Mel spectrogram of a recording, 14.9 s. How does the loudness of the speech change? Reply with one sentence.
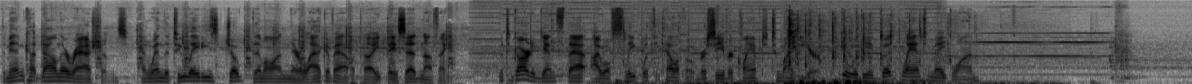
The volume of the speech stays about the same.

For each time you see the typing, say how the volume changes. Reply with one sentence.
The typing can be heard from 7.5 to 13.8 s, getting louder then quieter.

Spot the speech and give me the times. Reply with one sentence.
The speech can be heard from 0.0 to 12.4 s.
